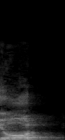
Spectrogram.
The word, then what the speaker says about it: your: भाई कैसे ओ यू देखिए यो आउ याओ बोलना चाहिए ना नहीं बोलता है योर योर माने तुम्हारा ठीक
